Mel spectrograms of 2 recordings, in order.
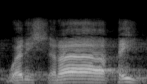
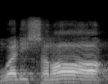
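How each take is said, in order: First: The r sound is thin and light. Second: The r sound is thick and heavy. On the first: "فبعض الأئمة قرأوها بالترقيق" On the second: "وبعضهم قرأها بالتفخيم"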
